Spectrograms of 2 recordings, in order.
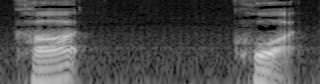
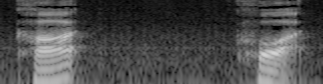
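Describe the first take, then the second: No difference in how they are said.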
